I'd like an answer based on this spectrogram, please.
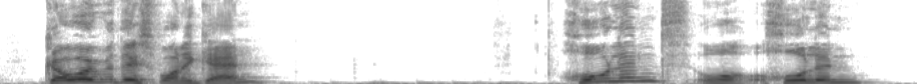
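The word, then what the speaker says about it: Haaland: over this one again Halland or Holland it's kind of soft D at the end there is the Norwegian pronunciation of earling Harland Harland is a a kind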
